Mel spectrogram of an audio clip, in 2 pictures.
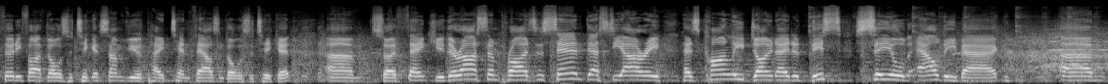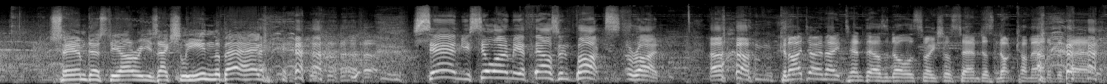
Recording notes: LIVE from the #CanberraBubble. Recorded live at The Street Theatre. A huge crowd, thirsty for satire or maybe just starved of any kind of entertainment, turned up for the best show we’ve ever done in Canberra*.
